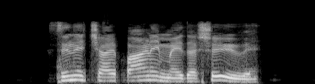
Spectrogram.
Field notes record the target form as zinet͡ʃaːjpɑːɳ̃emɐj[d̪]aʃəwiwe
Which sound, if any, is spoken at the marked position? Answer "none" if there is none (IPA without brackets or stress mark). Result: d̪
